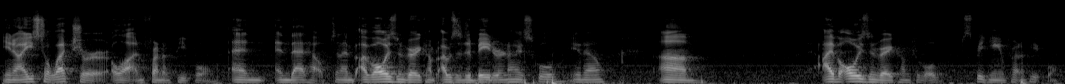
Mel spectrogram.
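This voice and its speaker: A man around thirty, a guest comedian in casual podcast chat, talking in a measured, reflective way. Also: on the low side, fairly even intonation, a little hiss or hum. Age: 30s.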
